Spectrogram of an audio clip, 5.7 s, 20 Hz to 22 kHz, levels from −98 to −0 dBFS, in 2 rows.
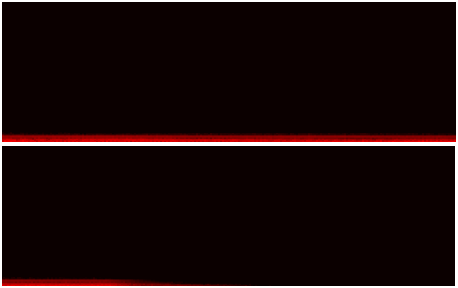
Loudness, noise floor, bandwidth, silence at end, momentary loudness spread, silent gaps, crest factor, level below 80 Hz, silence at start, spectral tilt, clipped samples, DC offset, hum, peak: -69 LUFS; under -90 dBFS; 1.5 kHz; 1.35 s; 2 LU; none; 14 dB; -88 dBFS; 0 s; -4 dB/octave; under 0.1%; under 0.1%; none; -56 dBFS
